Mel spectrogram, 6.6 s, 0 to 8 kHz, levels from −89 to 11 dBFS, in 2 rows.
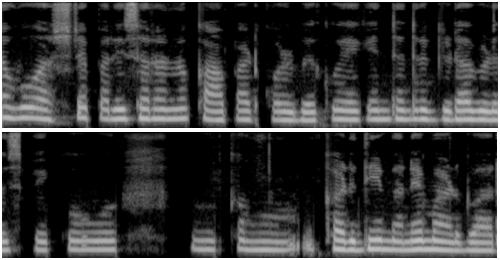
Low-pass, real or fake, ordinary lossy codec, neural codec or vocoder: none; real; none; none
